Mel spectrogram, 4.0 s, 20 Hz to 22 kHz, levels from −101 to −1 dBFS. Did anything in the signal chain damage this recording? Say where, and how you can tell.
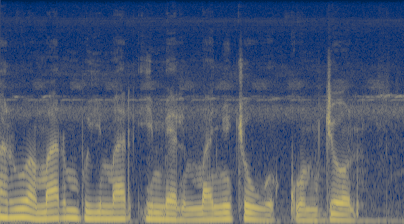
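No, nothing in the signal chain damaged this audio.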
